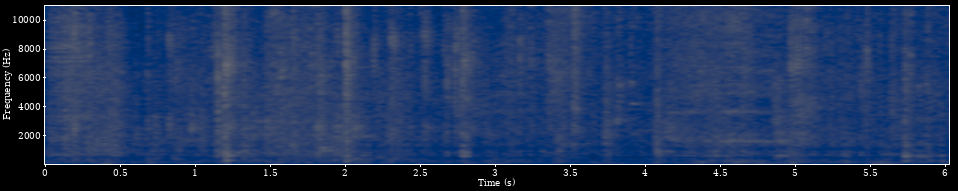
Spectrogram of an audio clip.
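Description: Scattered light clicks and knocks, roughly one a second, over faint murmuring voices and room noise.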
